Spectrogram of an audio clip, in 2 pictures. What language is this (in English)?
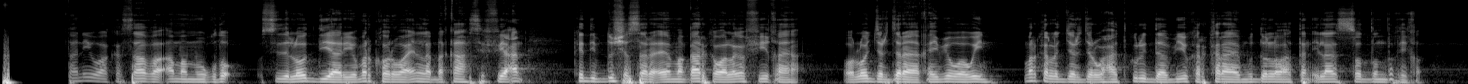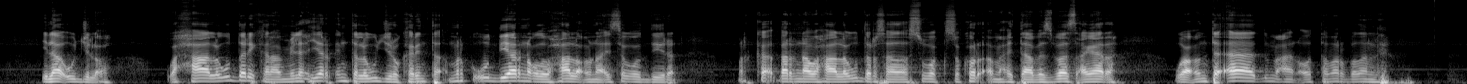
Somali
